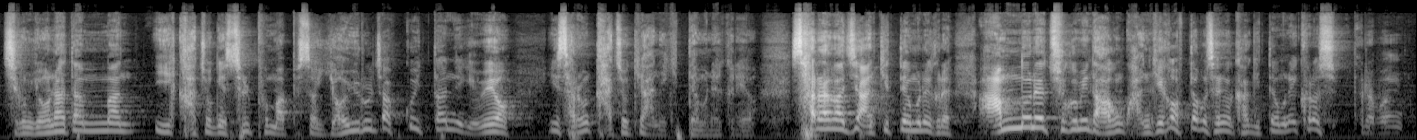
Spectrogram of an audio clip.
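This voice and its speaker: A male pastor giving a lively sermon, acting out quoted speech and often addressing the congregation directly. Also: a little high. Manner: animated, acts out quoted speech.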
